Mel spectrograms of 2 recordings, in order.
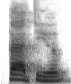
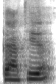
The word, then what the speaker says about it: patio: Chimney, gate, path, roof, steps, terrace, patio, and wall. Yeah, patio or patio. If it's American, the T, as you know, sounds a little softer, like R.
